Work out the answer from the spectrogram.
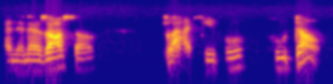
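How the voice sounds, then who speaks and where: An American man speaks in a casual, explanatory way, stressing points by repeating himself. His pitch sits in the middle for a man. The sound is very dry, with a dull, narrow band. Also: expressive, measured pace, gravelly, husky, dry recording. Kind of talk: casual conversational discussion, explaining at length.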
